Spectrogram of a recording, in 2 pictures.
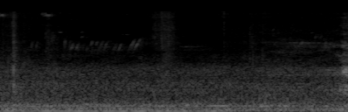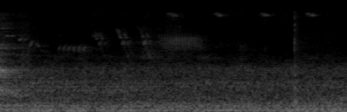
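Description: Outdoor garden ambience: faint bird chirps over a low, steady background rumble, with one brief louder sound about three and a half seconds in.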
